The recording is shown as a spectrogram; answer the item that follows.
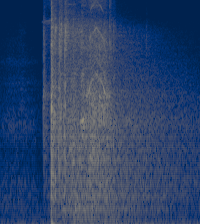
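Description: Cordless impact wrench hammering as it loosens bolts on the windrower header's roll drive. It starts suddenly about half a second in and fades off toward the end.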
